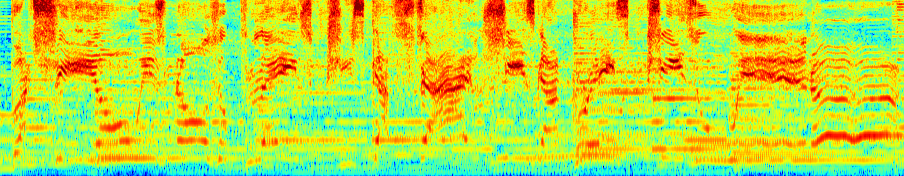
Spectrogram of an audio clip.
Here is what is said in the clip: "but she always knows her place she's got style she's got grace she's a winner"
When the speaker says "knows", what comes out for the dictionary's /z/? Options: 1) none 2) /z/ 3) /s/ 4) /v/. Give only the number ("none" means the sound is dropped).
2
